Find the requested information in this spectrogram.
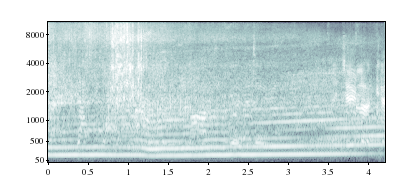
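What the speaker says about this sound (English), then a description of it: "Such is the nature of this awesome pickup truck racing." Pickup trucks race around the Snetterton circuit, engines droning loudly with a steady high tone that shifts pitch as they sweep through corners, a commentator talking over the roar.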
